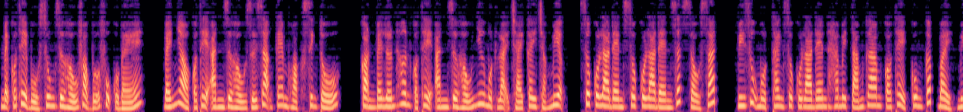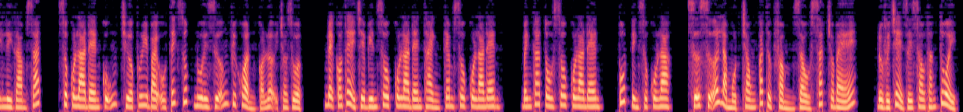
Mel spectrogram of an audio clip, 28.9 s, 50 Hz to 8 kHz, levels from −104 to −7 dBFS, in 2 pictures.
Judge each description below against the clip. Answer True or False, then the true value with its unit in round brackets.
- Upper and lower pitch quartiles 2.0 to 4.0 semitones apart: True (3.6 semitones)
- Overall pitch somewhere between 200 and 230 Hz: True (210 Hz)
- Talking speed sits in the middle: False (265 wpm)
